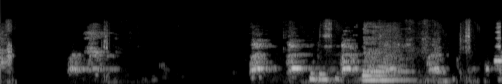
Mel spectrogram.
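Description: A dog barking, with indistinct voices in the second half.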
